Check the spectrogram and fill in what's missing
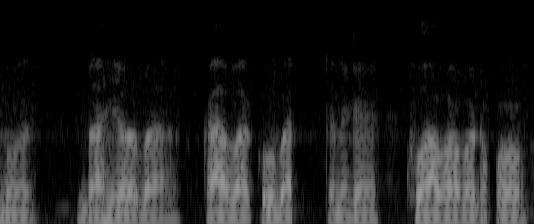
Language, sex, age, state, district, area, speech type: Assamese, male, 30-45, Assam, Majuli, urban, spontaneous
